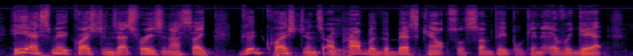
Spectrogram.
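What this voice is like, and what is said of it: Speaks with a noticeable regional accent. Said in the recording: “this accent that I have was amplified even more then... who would want to hear a voice like this?”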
